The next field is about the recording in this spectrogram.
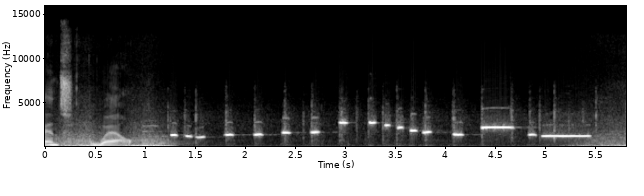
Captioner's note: cheerful whistling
